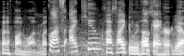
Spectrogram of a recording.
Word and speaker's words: Classiq: So I only learned this year that it's pronounced Classiq and not Classiq.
